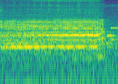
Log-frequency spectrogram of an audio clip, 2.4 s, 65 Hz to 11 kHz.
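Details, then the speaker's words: Enermax Liqtech TR4 240 mm AIO cooler on a Threadripper, noise starting after about 10 minutes as idle temps rose past 50°C. A steady high whine holds at one pitch, then drops away. Failing pump bearing. "hear that that's the something of bearing in the pump that's the pump"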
